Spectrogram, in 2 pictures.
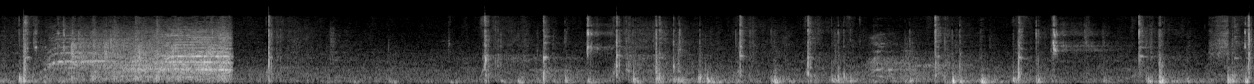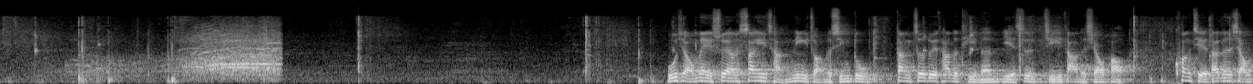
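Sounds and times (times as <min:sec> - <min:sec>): crowd voices: 0:13.1 - 0:15.5
rackets striking shuttlecock: 0:18.4 - 0:19.0, 0:23.8 - 0:24.3.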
